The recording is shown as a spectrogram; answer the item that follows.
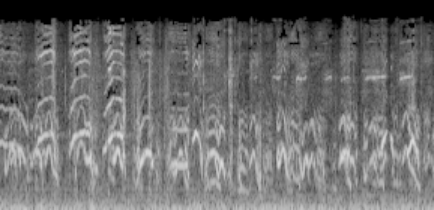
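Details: Newborn puppies of a stray mother dog whine repeatedly, about seventy arched squeaky cries a minute, bright and harmonic, the litter overlapping over a soft low background hum.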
